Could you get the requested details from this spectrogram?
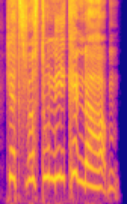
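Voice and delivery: hoher, lauter verzweifelter Ausruf. A narrator's reading. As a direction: jammere theatralisch auf. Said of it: "sagte Misses Bennet verzweifelt". (Mutter jammert verzweifelt über Janes Trennung)

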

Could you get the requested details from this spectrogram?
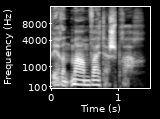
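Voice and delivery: usual speaking voice

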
